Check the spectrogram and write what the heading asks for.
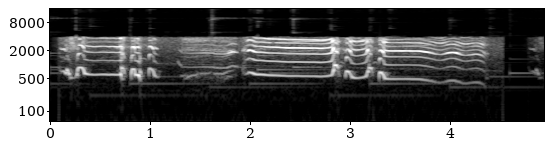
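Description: A child cries loudly in long, high-pitched wailing bursts, several drawn-out sobbing cries in a row, intense with brief breaks between them, as a little monkey in a children's story screams and then cries after entering a messy room.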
